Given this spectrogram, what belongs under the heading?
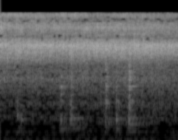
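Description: Onions and tomatoes sauté in a pan for a goat intestine curry, with a continuous close, loud sizzle and a few soft stirring scrapes.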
